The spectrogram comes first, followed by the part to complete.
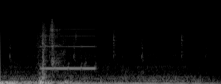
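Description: Car cabin road and drivetrain rumble fading as the car brakes to a standstill. A click and a short electronic beep come about half a second in.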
